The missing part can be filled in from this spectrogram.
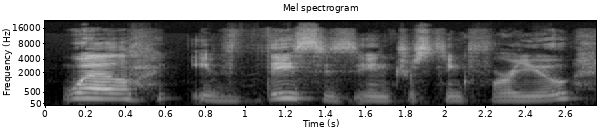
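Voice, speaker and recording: Very slowly and with very wide pitch swings, a woman with a non-native accent speaks in a very clean recording with a silent background. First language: non-native English speaker. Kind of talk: casual anime review talk.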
